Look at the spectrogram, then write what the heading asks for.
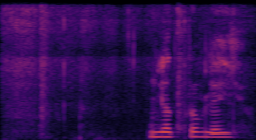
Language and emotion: Russian, neutral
